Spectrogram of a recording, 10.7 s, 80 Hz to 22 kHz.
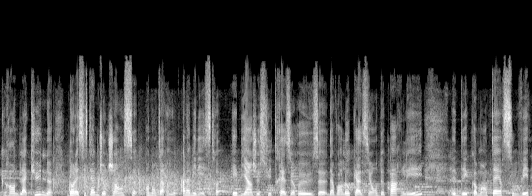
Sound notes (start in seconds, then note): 4.3 applause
